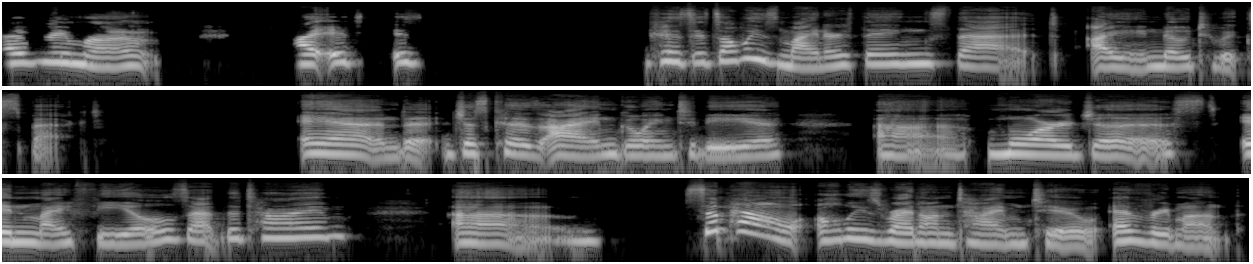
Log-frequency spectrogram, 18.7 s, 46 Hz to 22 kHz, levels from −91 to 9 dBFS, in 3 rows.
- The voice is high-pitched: Yes, high, 205 Hz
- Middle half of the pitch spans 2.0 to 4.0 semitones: No, average, 4.8 semitones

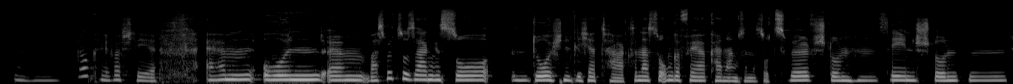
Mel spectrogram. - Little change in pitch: Yes, narrow, 2.2 semitones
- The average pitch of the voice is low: No, high, 190 Hz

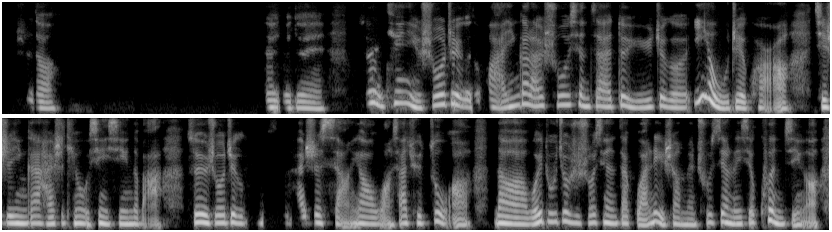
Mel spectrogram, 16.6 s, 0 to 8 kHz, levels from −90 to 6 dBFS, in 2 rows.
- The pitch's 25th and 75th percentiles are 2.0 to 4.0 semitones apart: Yes, average, 3.7 semitones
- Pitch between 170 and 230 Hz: Yes, high, 190 Hz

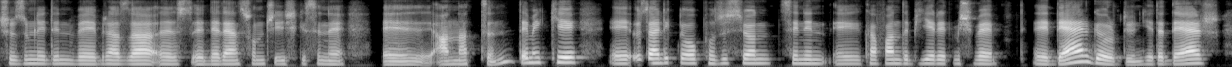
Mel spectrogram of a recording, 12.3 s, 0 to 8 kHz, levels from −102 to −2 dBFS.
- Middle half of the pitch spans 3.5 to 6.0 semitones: No, average, 2.7 semitones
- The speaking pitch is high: No, medium, 165 Hz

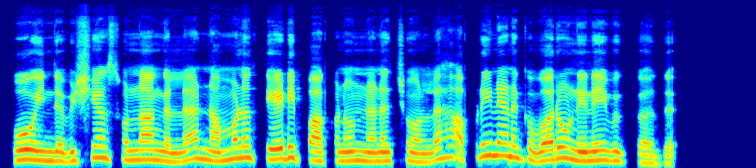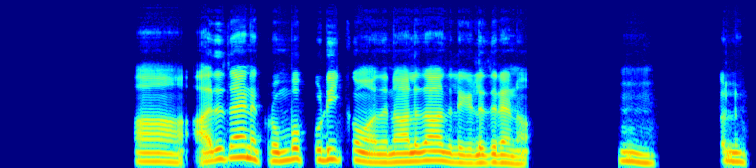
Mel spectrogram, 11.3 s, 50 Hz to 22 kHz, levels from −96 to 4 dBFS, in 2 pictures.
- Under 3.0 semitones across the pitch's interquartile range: No, average, 3.7 semitones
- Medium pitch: Yes, medium, 180 Hz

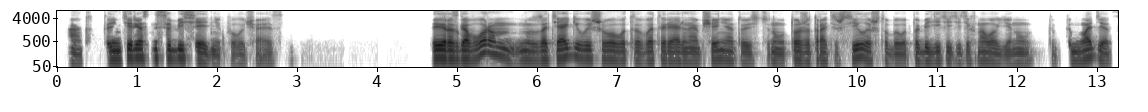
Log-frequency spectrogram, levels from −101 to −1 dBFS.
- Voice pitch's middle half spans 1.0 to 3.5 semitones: No, average, 4.6 semitones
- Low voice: Yes, very low, 95 Hz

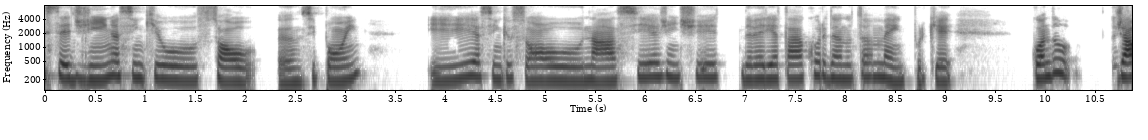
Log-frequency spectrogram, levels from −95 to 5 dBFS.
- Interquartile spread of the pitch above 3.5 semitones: No, average, 2.8 semitones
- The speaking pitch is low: No, high, 210 Hz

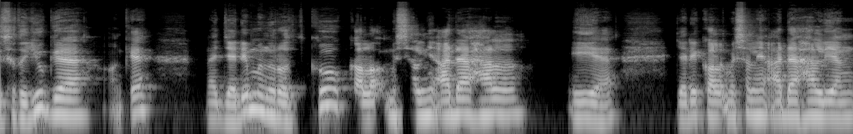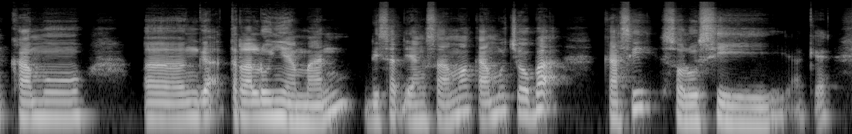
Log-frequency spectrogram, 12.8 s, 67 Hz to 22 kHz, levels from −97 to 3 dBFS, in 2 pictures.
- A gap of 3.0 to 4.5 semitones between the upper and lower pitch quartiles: No, narrow, 2.5 semitones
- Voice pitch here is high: No, medium, 140 Hz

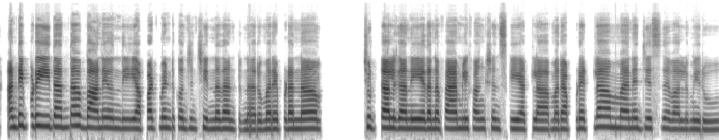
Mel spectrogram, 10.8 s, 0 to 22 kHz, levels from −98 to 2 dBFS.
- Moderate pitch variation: No, narrow, 1.8 semitones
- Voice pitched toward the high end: Yes, high, 240 Hz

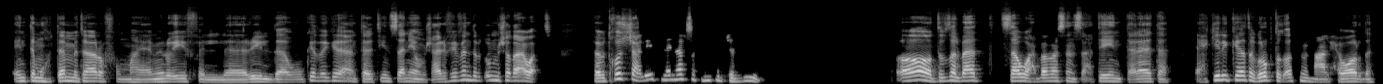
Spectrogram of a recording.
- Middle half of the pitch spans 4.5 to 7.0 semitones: Yes, wide, 5.6 semitones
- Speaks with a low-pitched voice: No, medium, 150 Hz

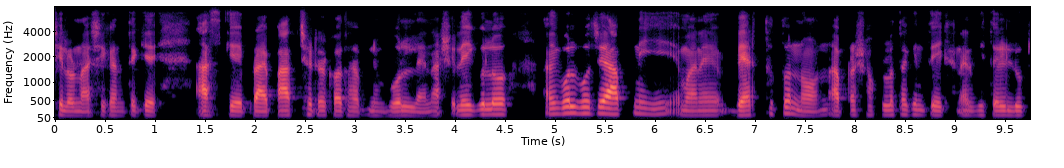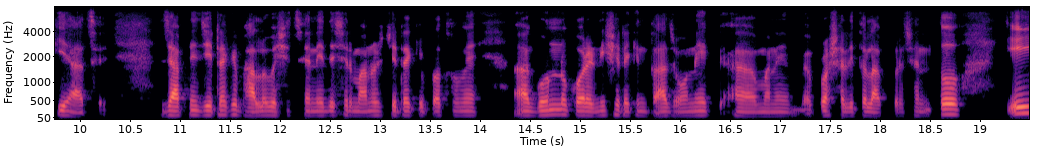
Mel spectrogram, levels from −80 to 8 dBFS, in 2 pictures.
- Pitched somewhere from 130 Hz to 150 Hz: No, low, 115 Hz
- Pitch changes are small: Yes, narrow, 2.1 semitones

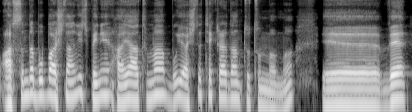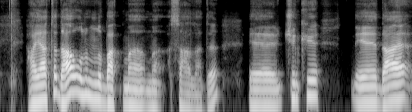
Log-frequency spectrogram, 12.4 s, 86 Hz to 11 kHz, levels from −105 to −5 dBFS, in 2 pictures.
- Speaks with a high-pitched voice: No, medium, 140 Hz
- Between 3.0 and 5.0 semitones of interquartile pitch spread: No, wide, 5.5 semitones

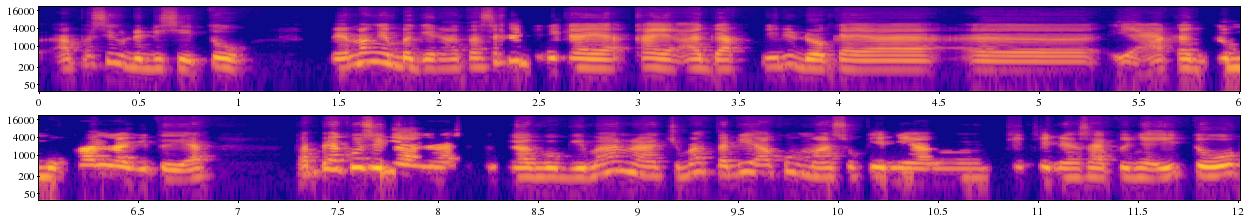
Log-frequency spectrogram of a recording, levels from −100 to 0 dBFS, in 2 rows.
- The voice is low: No, high, 195 Hz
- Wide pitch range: Yes, wide, 7.6 semitones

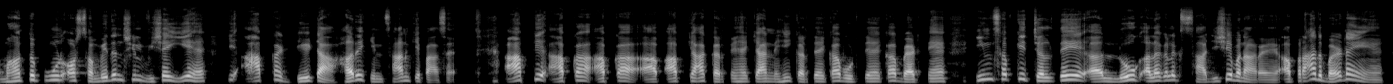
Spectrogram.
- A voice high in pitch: No, medium, 160 Hz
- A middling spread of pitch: No, wide, 6.6 semitones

